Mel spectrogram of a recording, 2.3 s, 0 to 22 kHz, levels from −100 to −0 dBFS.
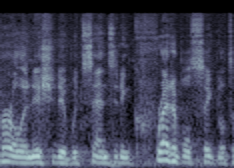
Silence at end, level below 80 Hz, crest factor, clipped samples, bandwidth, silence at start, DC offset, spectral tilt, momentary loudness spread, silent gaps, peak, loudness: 0 s; -62 dBFS; 18 dB; under 0.1%; 16 kHz; 0 s; under 0.1%; -4 dB/octave; 6 LU; none; -10 dBFS; -28 LUFS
